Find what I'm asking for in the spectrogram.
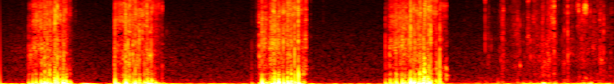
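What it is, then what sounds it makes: Dry pine cone. A large, dry, woody pine cone with open scales is held in both hands while fingertips and nails scratch and rub along its scales. Four separate bursts of dry, bright, crunching scratches are heard, with quiet gaps between them, followed by lighter scattered crackles and ticks at the end.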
